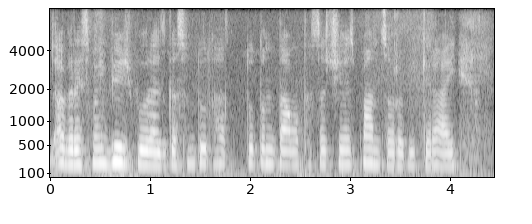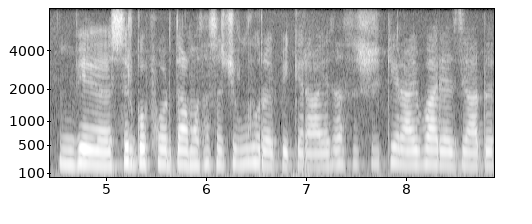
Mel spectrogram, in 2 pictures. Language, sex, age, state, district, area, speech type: Kashmiri, female, 45-60, Jammu and Kashmir, Anantnag, rural, spontaneous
